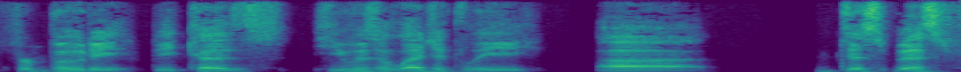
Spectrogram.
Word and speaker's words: Boutte: So also, I don't think it's Boutte. I think it is pronounced Booty. – Is it Booty? – It is pronounced. I looked it up. I'm pretty sure, like 90% sure it's Booty.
